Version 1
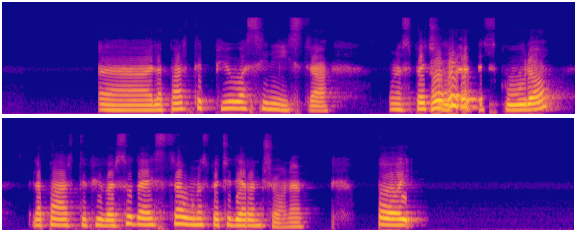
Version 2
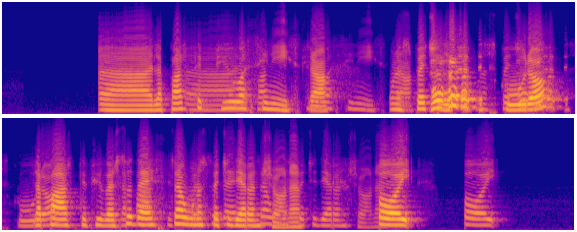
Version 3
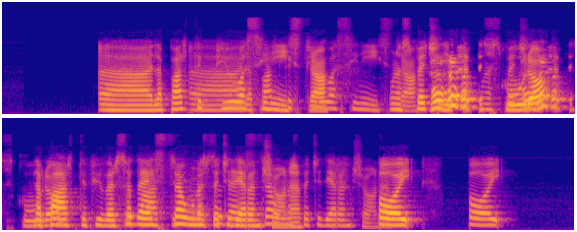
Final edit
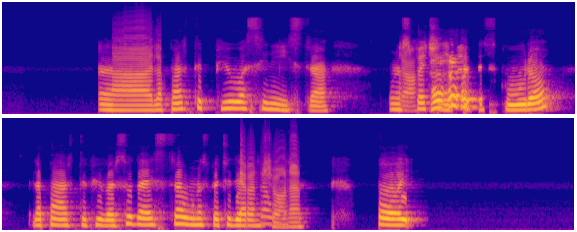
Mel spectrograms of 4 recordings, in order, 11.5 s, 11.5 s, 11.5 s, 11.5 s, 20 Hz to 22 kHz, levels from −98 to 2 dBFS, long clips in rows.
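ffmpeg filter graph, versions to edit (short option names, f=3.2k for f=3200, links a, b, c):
-filter_complex "[1:a]asplit=2[a][b];[0:a]asplit=4[c][d][e][f];[c]atrim=end=1.102[g];[a]atrim=start=1.098:end=1.632[h];[d]atrim=start=1.628:end=3.972[i];[2:a]atrim=start=3.968:end=4.612[j];[e]atrim=start=4.608:end=8.112[k];[b]atrim=start=8.108:end=8.702[l];[f]atrim=start=8.698[m];[g][h]acrossfade=d=0.004:c1=hsin:c2=hsin[n];[n][i]acrossfade=d=0.004:c1=hsin:c2=hsin[o];[o][j]acrossfade=d=0.004:c1=hsin:c2=hsin[p];[p][k]acrossfade=d=0.004:c1=hsin:c2=hsin[q];[q][l]acrossfade=d=0.004:c1=hsin:c2=hsin[r];[r][m]acrossfade=d=0.004:c1=hsin:c2=hsin"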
